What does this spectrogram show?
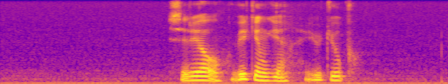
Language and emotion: Russian, sad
